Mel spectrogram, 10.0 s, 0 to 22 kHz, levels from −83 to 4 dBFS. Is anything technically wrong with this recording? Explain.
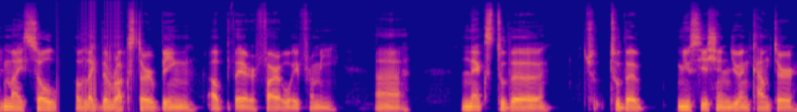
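Yes. From 0.68 to 1.76 s, between "my soul" and "being up there far", there is buffer tearing: the writer and hardware reader cross inside each period, so a small sliver of audio about 40 ms stale is spliced in. This makes a 50 Hz robotic rattle that, unlike mains hum, vanishes in silence.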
